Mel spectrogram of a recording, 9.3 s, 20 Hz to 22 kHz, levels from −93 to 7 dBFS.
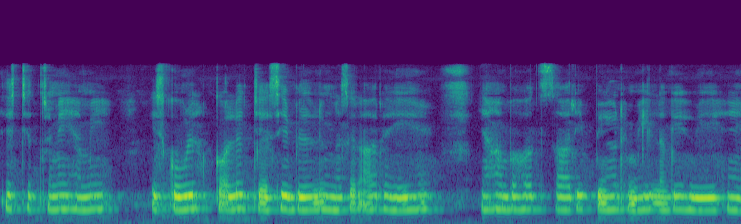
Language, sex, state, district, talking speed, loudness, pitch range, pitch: Hindi, female, Bihar, Gopalganj, 130 wpm, -15 LUFS, 195-210 Hz, 205 Hz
